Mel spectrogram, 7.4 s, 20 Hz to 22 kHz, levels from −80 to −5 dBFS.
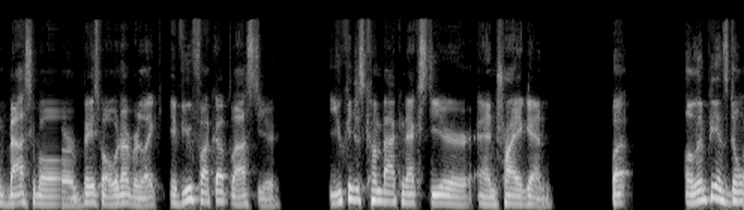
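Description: At 0.49 s a burst of packet loss cuts into the speech. Several packets in a row never arrived in time. The receiver covers the gap by extending the last sound for about 125 ms and letting it fade. This is heard as a held, fading continuation of the last sound rather than silence. About 120 ms of the original speech is simply gone. Normal audio returns at 0.64 s, just before "baseball whatever like if".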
